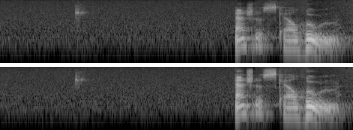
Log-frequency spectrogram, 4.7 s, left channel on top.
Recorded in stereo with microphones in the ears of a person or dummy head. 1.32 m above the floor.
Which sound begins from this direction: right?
A man speaking, at 3.1 s.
